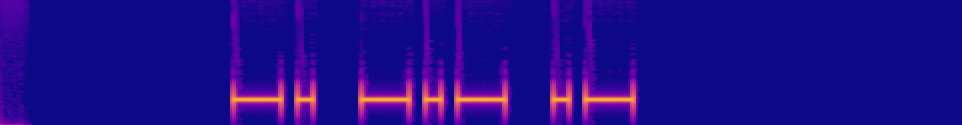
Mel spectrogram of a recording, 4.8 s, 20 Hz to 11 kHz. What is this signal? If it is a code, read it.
Morse code, heard as a keyed tone, about 15 wpm, 700 Hz. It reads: NKA
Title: USA Call Sign Postfixes - 3 Letters 15wpm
